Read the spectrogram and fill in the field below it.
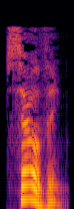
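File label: "southing", English, British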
